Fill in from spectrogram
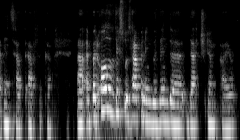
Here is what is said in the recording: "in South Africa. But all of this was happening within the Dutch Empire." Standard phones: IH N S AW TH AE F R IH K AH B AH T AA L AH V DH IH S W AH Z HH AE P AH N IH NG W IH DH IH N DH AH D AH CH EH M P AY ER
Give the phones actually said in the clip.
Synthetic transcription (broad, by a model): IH N S AW TH AE F R IH K AH B AH T AA L AH V DH IH S W AH Z HH AE P AH N IH NG W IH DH IH N DH AH D AH CH EH M P AY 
